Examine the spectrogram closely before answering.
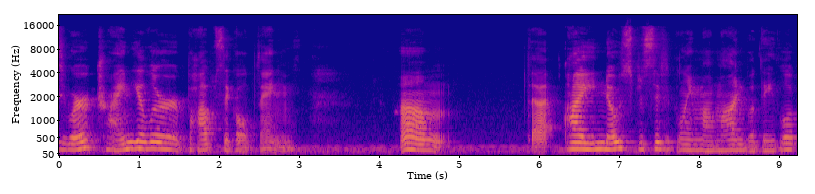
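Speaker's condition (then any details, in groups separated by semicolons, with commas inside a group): Disability causing slurred speech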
